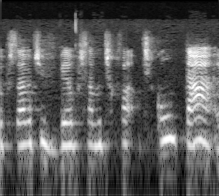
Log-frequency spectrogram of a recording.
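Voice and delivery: ordinary talk, nothing marked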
